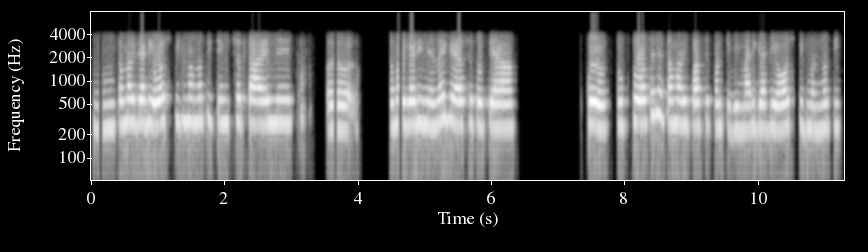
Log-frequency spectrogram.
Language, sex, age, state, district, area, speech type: Gujarati, female, 30-45, Gujarat, Kutch, rural, conversation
